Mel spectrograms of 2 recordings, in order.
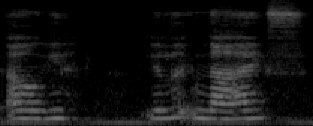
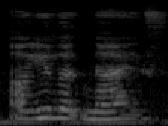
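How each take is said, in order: First: Higher, slow and choked; weepy, slow compliment; tearful. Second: Tearful. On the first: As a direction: say it through tears. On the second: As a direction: let the tears catch it. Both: Real, not acted. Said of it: "I'm in tears saying this".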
